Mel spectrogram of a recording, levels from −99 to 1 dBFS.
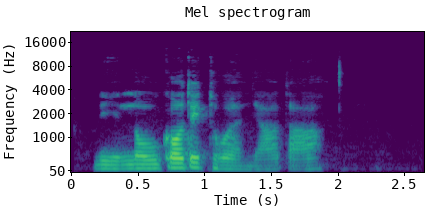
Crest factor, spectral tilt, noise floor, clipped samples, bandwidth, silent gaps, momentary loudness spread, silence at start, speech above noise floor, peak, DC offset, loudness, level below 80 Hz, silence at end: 24 dB; -7.5 dB/octave; -82 dBFS; under 0.1%; 11 kHz; none; 16 LU; 0.2 s; 51 dB; -8 dBFS; under 0.1%; -30 LUFS; -76 dBFS; 0.75 s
